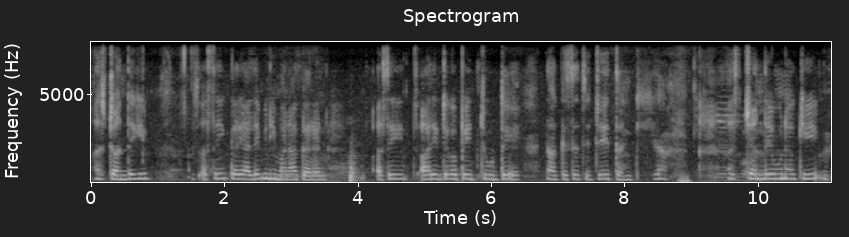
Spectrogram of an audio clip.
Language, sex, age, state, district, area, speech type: Dogri, female, 18-30, Jammu and Kashmir, Reasi, rural, spontaneous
